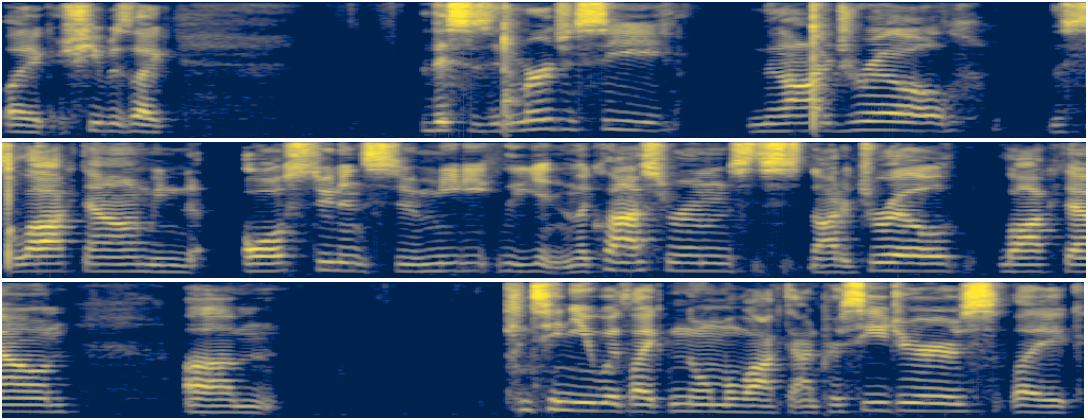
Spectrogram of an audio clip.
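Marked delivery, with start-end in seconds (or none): none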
